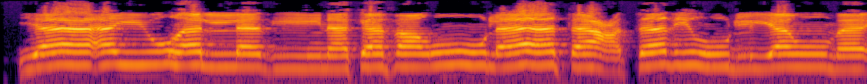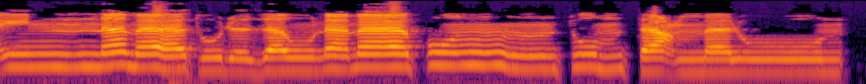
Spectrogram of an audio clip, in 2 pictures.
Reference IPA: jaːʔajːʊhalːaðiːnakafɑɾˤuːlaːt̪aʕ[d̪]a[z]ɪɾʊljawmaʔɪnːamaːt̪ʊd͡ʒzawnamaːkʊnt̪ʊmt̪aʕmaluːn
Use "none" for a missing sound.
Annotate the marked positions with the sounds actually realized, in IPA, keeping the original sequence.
t̪, ð

